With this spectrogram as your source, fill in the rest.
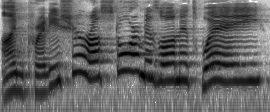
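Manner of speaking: high, earnest warning voice; Henry warning Calico Jack; worried bunny. Acted. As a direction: warn them gently but sure. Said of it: "said Henry".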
